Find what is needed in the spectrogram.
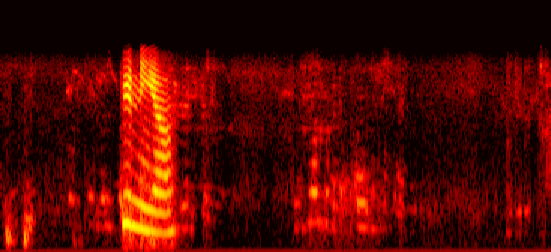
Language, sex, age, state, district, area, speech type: Dogri, female, 18-30, Jammu and Kashmir, Samba, rural, conversation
